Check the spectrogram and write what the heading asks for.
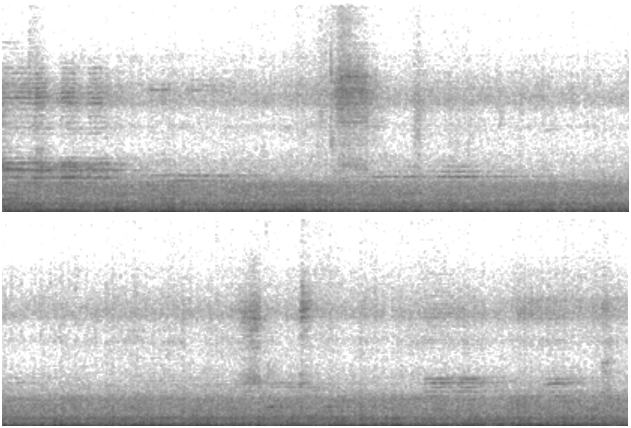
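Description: Room tone: a steady low rumble and hum with no speech, and a faint short hiss about two seconds in.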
